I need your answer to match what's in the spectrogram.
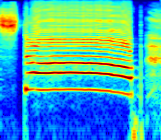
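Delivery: long, high all-out yell; yelling as loudly as possible. A narrator's reading. Taya picked up by the ear, yelling her loudest. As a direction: yell it with everything you have. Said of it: "yelled as loudly as she could".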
